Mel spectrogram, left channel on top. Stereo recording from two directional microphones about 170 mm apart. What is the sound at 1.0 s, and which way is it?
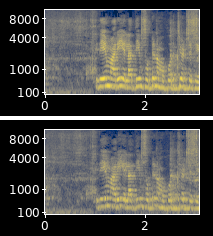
A woman's voice, 70° left (ahead or behind).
